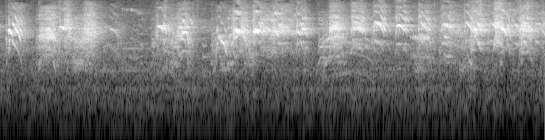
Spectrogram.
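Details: Rose-ringed parakeets in the wild, Netherlands: loud, harsh squawks in bursts that swell and fade about once a second, with shrill chattering in between.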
